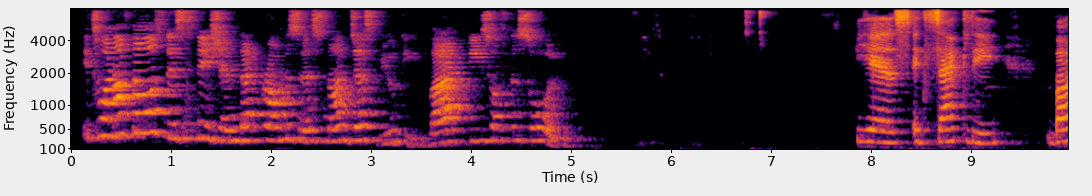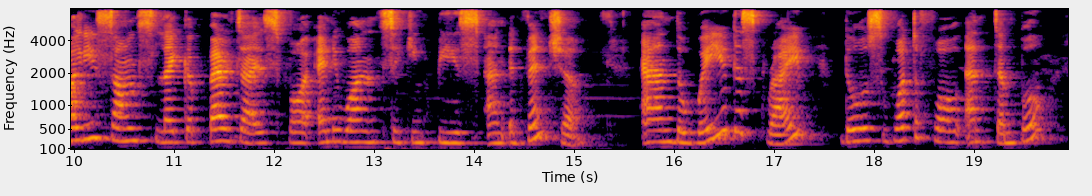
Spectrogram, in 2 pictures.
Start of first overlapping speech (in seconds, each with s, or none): none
